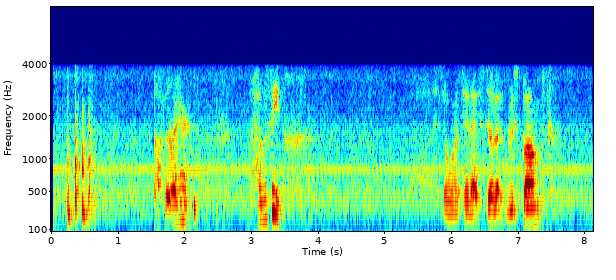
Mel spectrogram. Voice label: HOLD IT original EVP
